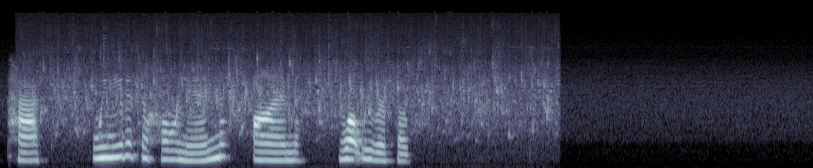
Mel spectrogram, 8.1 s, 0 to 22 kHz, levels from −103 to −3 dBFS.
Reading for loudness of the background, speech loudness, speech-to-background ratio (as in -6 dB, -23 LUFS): -42.5 LUFS, -25.0 LUFS, 17.5 dB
